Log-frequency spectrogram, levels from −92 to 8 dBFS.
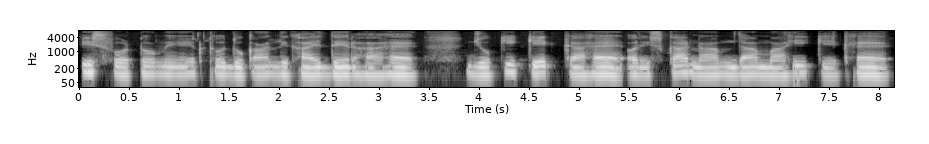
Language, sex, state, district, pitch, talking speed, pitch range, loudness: Hindi, male, Jharkhand, Palamu, 115 Hz, 160 wpm, 115-125 Hz, -15 LUFS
